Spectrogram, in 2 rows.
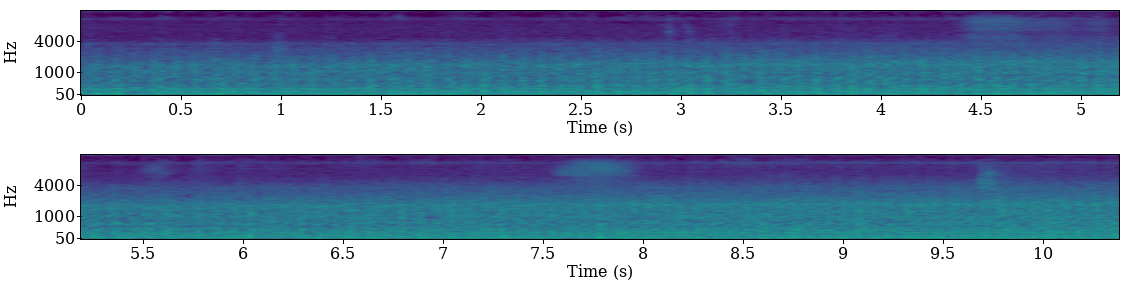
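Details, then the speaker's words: Early 1970s Martec (Wing TAT) 48-inch ceiling fan starting from stationary to full speed: steady low motor hum with faint whirring rumble from noticeably noisy bearings. "right before we go i just want to let you guys hear the awesome noise that is this fan starting up to full speed from um stationary so here we go full power"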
